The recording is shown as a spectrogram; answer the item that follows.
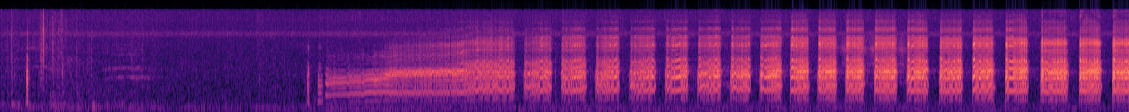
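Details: Red junglefowl hen calling for a mate: a few faint clicks, then a rising squeal swelling into a loud harsh call that breaks into a long, regular series of nasal notes, about three each second.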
